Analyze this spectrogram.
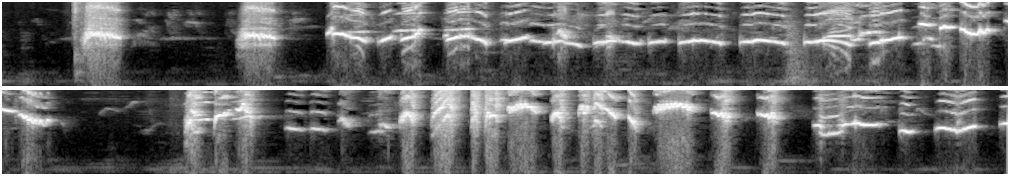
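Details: Oriental magpie-robin singing combative ngeplong song as bait for other birds. Sharp chips, then a long run of steady repeated whistles, followed by dense harsh chatter and rising whistled notes.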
